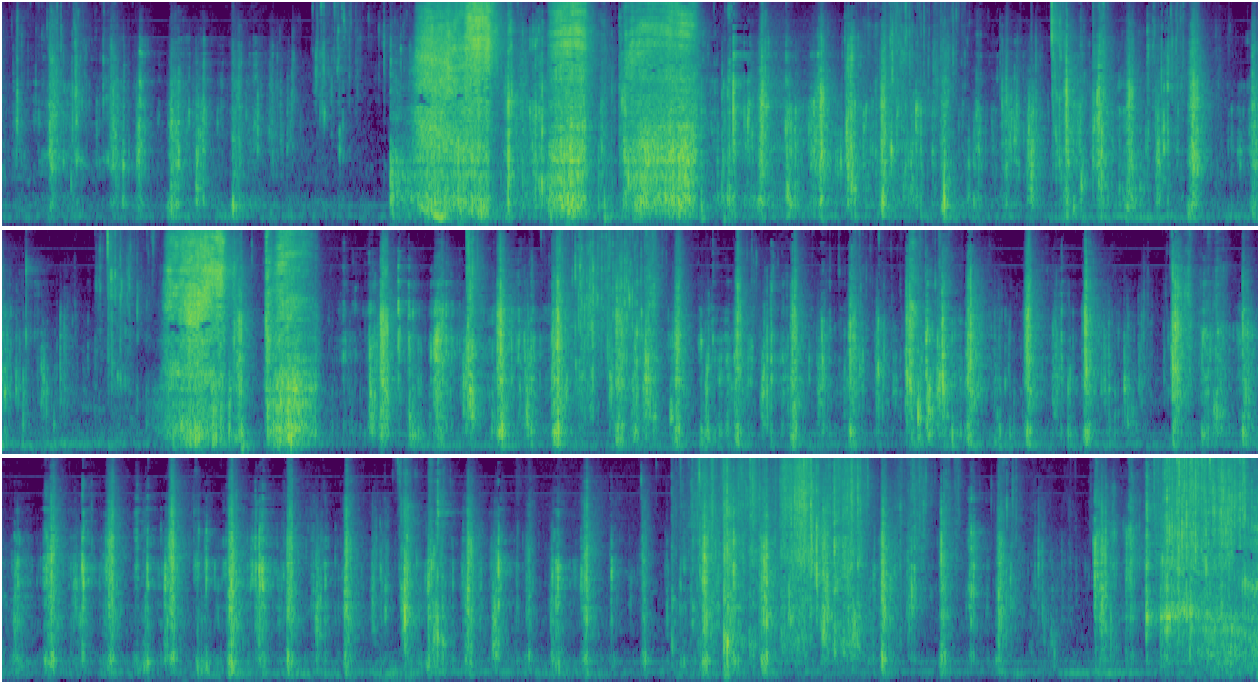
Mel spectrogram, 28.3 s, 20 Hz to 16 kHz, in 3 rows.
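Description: Close-up eating sounds: a person chewing a big mouthful of spicy bibimbap and kimchi, with rapid wet smacks and crunches. Three louder noisy stretches of about a second or two break in, at roughly 3 s, 11 s and 24 s.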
